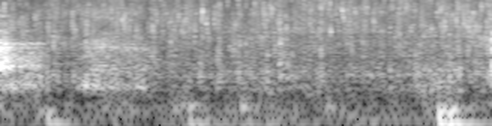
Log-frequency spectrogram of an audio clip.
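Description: Lamb mince and chicken curry mixed together in a pan on a hob, giving a steady, close sizzling and bubbling hiss with soft stirring movement throughout and no talking.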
